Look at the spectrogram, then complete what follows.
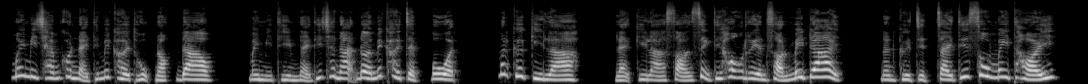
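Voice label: Narration Sport, Female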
